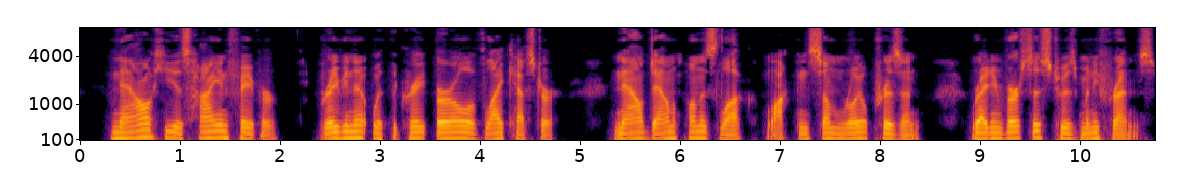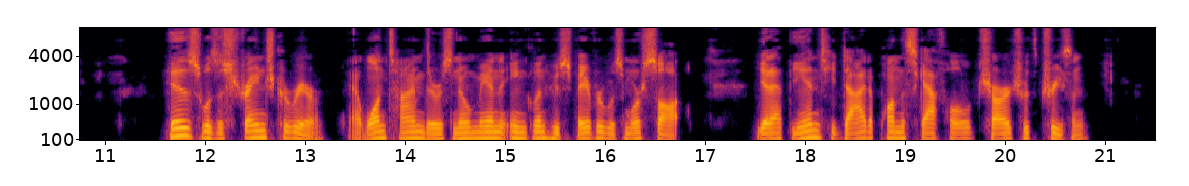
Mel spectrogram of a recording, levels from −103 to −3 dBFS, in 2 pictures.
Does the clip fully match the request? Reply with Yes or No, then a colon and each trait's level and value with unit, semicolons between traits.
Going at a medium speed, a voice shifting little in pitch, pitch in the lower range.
Yes: average, 170 wpm; narrow, 1.8 semitones; low, 115 Hz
